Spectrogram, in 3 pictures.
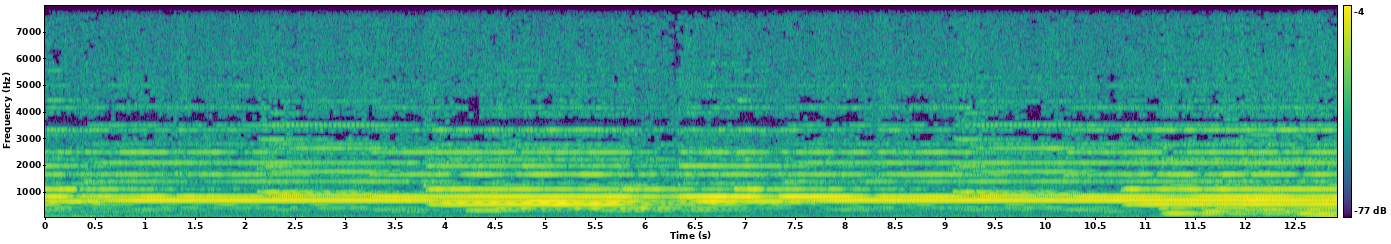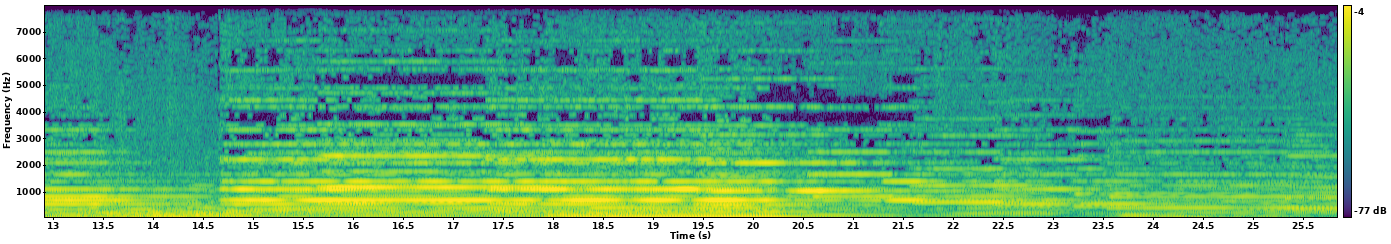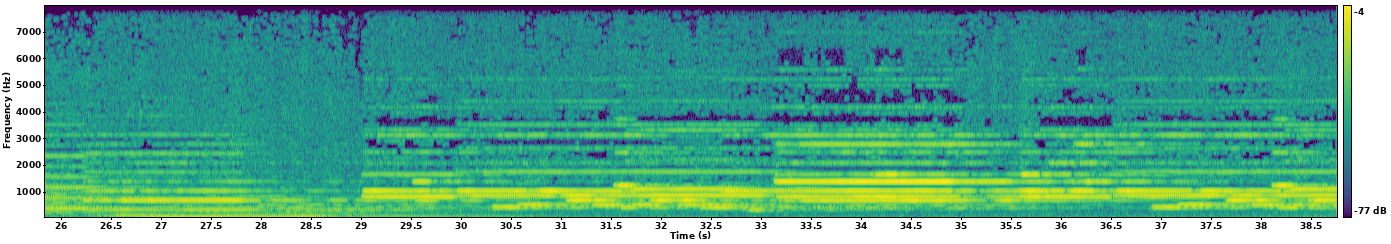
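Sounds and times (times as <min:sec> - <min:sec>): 
Baroque pipe organ piece: 0:00.0 - 0:38.7.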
